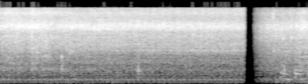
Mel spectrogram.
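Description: Mutton sizzles and fries in a hot pan while being stirred, a steady loud hiss with faint scraping and a momentary break near the end.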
